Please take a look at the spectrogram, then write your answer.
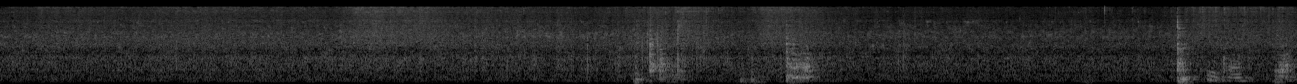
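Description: Ribeye steak searing on a hibachi-style griddle gives a steady, dense sizzle and hiss throughout, with a few scraping and tapping sounds from the cooking.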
